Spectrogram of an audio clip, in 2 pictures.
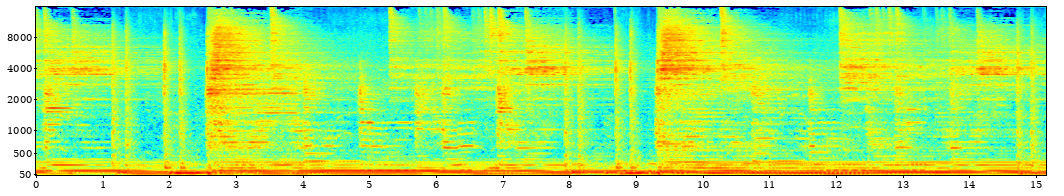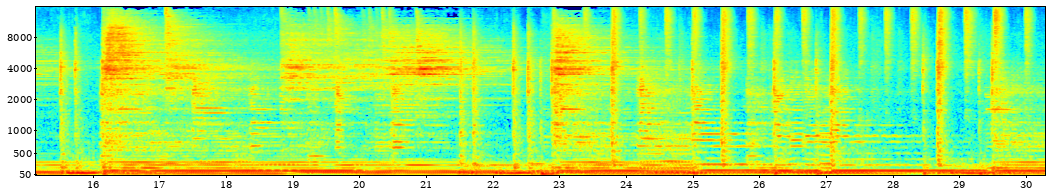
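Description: Live stoner-rock band playing an instrumental passage: heavy electric guitars, bass and drum kit, with no singing. The cymbal strokes come faster in the last few seconds.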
